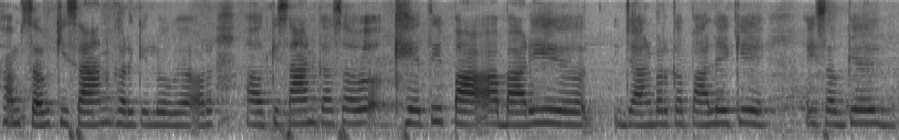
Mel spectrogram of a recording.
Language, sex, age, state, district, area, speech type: Maithili, female, 30-45, Bihar, Sitamarhi, rural, spontaneous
